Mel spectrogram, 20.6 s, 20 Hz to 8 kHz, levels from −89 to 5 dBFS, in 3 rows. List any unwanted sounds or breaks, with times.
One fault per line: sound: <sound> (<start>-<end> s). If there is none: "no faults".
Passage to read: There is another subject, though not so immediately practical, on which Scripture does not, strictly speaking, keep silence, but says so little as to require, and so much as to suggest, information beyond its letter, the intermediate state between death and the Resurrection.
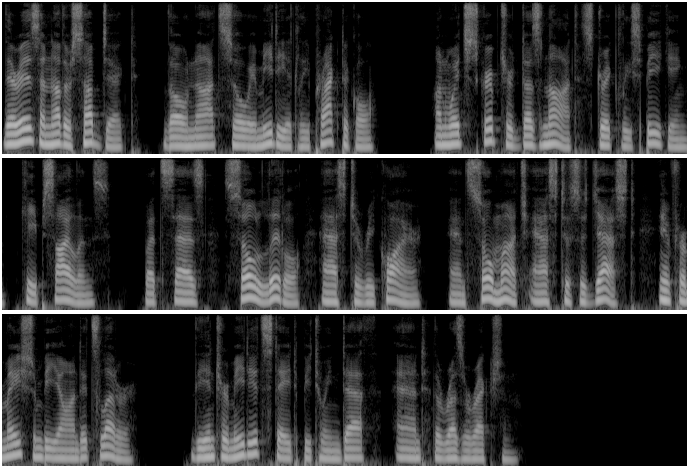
no faults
